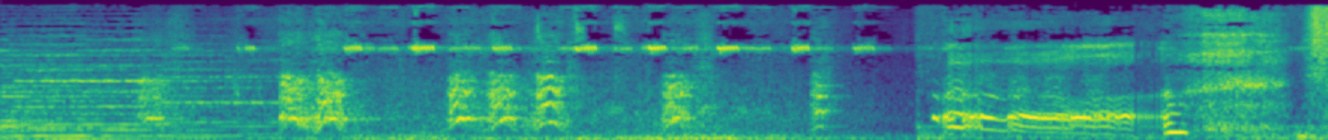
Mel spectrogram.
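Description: A dog barks repeatedly in short bursts over a constant high chirring of crickets, with a louder stretch of yelping, wavering cries near the end.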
